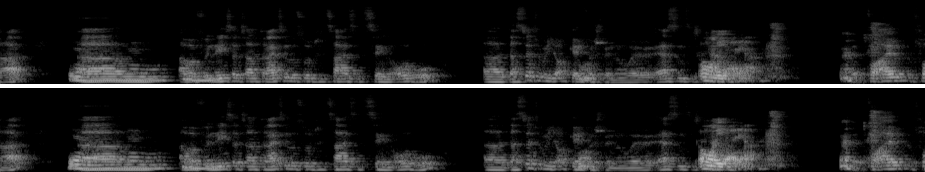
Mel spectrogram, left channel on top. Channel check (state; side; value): normal; both; correlation 0.47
